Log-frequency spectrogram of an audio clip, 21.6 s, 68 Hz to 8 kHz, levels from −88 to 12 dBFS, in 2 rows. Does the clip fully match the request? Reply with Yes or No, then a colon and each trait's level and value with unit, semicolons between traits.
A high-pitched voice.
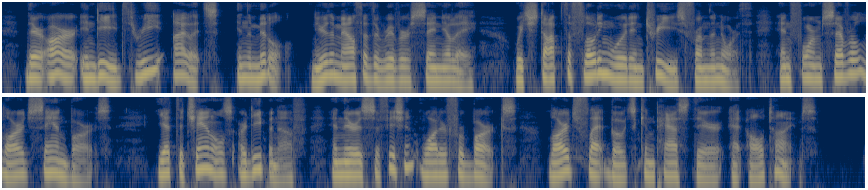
No: medium, 140 Hz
